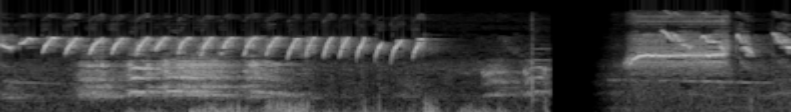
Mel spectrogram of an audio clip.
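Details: Long-breath 'ngalas wit wit' white-eye song for tutoring young birds: a sustained chain of rapid, high, downslurred chirps over a softer chatter, a lower buzzy note, a gap of silence, then a bright whistled warble.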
